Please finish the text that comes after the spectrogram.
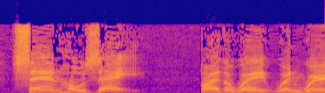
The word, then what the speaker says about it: San Jose: how much she loved San joose my dear lady said the man in California we pronounce All J's as H's we say San Jose by the way when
